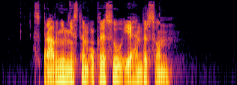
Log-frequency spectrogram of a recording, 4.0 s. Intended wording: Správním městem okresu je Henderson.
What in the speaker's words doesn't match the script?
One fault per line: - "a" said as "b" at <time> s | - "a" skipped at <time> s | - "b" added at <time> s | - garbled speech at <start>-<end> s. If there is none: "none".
none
